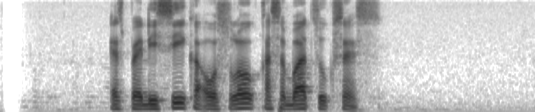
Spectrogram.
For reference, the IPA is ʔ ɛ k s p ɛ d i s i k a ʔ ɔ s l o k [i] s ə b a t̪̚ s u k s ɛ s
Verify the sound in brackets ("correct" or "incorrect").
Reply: incorrect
